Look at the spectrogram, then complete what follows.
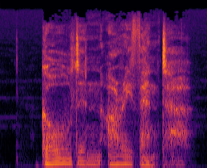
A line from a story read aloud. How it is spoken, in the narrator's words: she whispered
